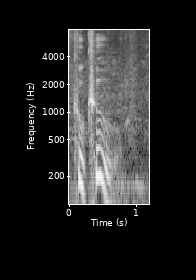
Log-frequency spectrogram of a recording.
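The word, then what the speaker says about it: Kukuk: about Andrew cuckoo's name you spell it k-u-k-u-k looks like KU kuk it is cuckoo second down and seven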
